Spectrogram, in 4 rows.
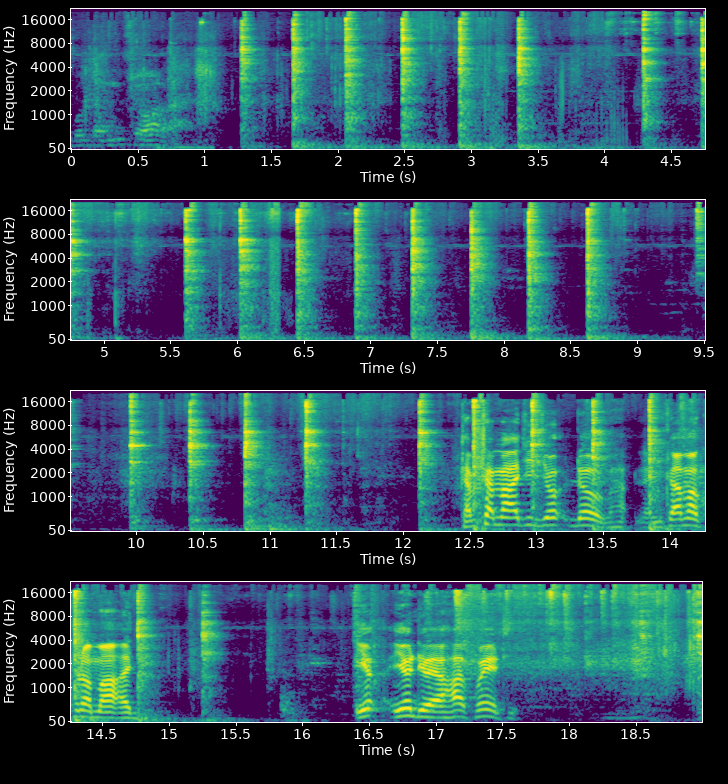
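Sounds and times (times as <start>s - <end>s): hammer striking: 1.3s - 9.0s, 9.9s - 15.6s.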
